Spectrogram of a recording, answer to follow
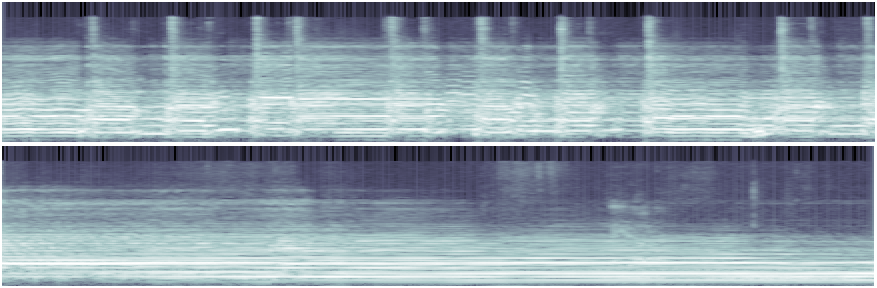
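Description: Dean Vendetta electric guitar played with light distortion: a quick picked riff, then about five and a half seconds in a chord left to ring out and sustain.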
